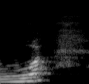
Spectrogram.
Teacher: Donc, un W, c'est très, très similaire à un OU plus court. C'est très la même forme des lèvres. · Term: demi-voyelles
